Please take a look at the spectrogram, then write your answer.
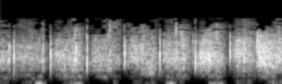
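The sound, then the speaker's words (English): An audience at Beloved Church applauds, many hands clapping together in a dense, steady wash of claps with a few sharper individual claps standing out, continuing without pause and with no voices over it. “And I want to just applaud you guys.”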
